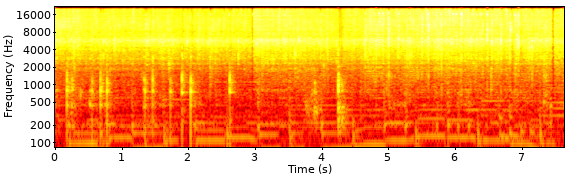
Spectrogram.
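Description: Onion fries in a pan with browned garlic, giving a bright continuous sizzle with frequent spatula scrapes and clacks, close and without speech.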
